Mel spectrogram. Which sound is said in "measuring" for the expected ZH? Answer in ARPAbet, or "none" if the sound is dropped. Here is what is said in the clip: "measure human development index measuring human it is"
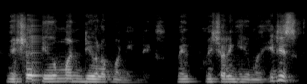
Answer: SH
